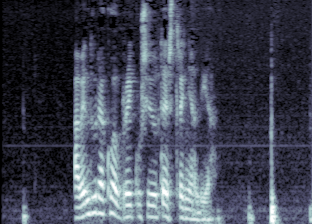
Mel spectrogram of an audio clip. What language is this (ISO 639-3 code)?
eus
